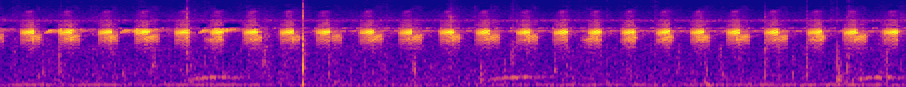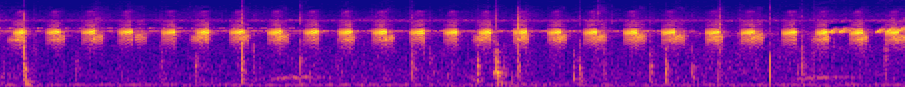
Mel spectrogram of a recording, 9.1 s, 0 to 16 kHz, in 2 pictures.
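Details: Male strawberry poison-dart frogs fighting at the C.R.A.R.C. reserve, 10 September 2012, 11:00 to 16:00; loud, rapid, high-pitched buzzing chirps repeated several times a second in a continuous run, with faint low hum beneath.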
